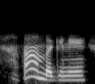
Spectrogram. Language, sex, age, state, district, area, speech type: Sanskrit, female, 18-30, Karnataka, Udupi, urban, conversation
